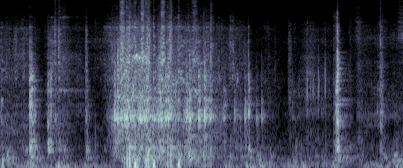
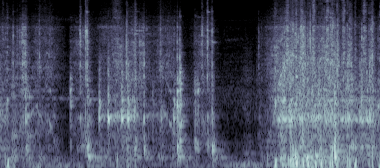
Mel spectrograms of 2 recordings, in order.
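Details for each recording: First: Yard Machines/MTD snow blower, recoil cord just replaced: several sharp recoil pulls with brief chuffs that never catch; won't start because the engine wasn't primed. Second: Yard Machines/MTD snow blower after recoil cord replacement and priming: a few rough sputters on the pulls, then catches near three seconds and settles into a steady run; recoil works, normal start.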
